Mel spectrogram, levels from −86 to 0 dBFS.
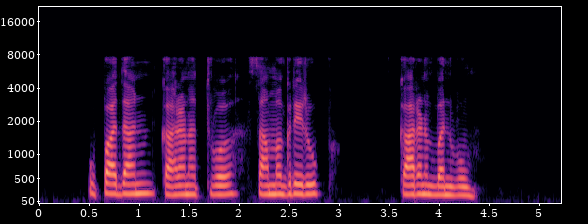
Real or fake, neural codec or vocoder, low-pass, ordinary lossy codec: fake; codec, 16 kHz, 4.8 kbps, FACodec; none; none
